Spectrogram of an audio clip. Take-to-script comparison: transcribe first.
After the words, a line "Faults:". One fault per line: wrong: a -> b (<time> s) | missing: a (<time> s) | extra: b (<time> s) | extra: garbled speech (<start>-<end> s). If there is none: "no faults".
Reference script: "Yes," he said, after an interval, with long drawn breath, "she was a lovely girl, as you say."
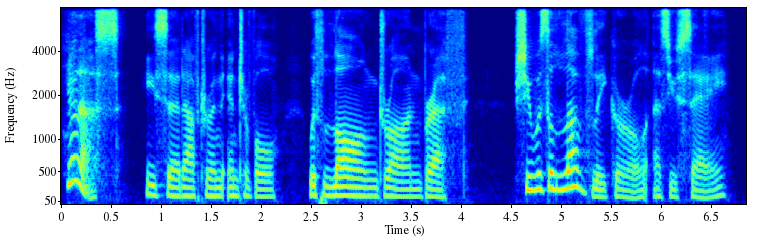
"Yes," he said, after an interval, with long drawn breath, "she was a lovely girl, as you say."
Faults:
no faults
